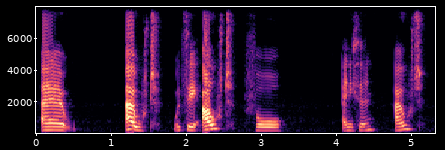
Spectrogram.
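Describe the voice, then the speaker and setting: A woman's voice: medium pitch, very slow, pushed and bright. A woman from Newcastle with a Geordie accent, rambling cheerfully as she teaches her local dialect in a casual lesson. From Newcastle, England.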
